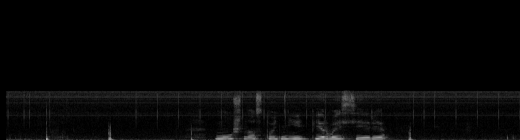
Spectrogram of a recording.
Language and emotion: Russian, sad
